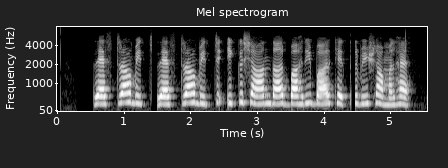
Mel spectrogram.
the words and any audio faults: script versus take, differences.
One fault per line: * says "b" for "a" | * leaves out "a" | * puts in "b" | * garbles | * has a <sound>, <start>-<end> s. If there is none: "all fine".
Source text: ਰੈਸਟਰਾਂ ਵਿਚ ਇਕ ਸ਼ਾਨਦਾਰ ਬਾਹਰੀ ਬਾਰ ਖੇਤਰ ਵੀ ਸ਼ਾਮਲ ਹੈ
* puts in "ਰੈਸਟਰਾਂ ਵਿਚ"
* has a dropout, 4.4-4.5 s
